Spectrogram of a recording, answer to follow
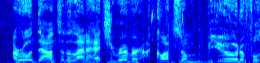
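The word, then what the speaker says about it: Lannahechee: it runs right near here yeah but it's pronounced Lana hassy why is everything in English said differently than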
